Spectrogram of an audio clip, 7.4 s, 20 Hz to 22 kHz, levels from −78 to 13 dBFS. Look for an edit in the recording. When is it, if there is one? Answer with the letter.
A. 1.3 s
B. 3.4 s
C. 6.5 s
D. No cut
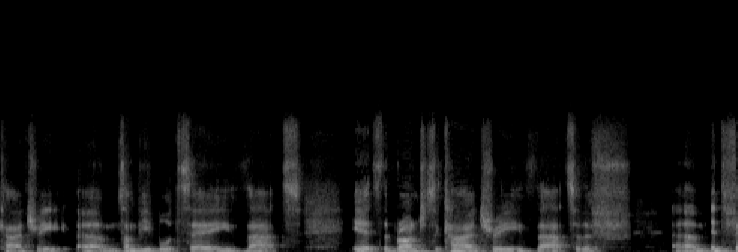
D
